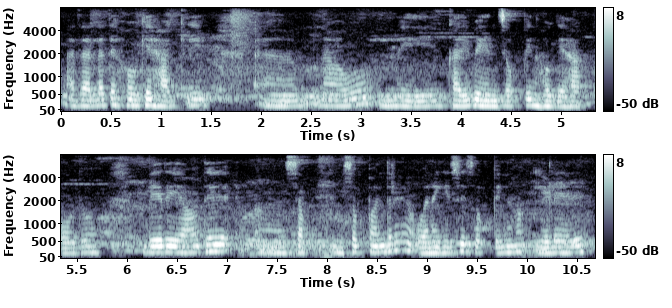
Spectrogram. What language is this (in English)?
Kannada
